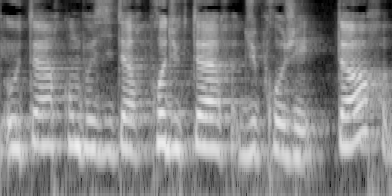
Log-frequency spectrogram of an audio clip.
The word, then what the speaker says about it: Taur: Puisque je le disais en ouverture, donc toi, tu es auteur, compositeur, producteur du projet Thor. Donc, Thor, ça s'écrit T-A-U-R.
